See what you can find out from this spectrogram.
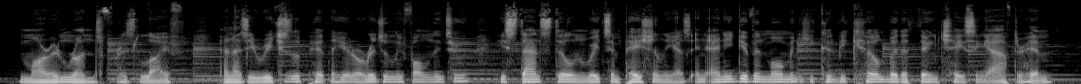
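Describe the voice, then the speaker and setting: With music playing behind him, a man talks at a medium pitch, his intonation fairly even. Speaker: video analysis narrator. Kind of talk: narrated video analysis.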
